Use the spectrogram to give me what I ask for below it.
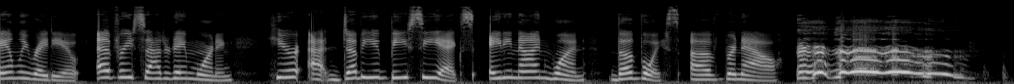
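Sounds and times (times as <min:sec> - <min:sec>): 
speech: 0:00.0 - 0:09.8
rooster crowing: 0:08.0 - 0:09.8.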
